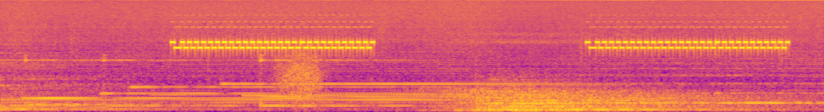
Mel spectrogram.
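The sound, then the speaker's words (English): A telephone rings twice, each ring a steady electronic trill lasting about two seconds with a pause between, heard clearly over a low background of music and room noise. “Pick up the phone. Aren't you going to answer it?”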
